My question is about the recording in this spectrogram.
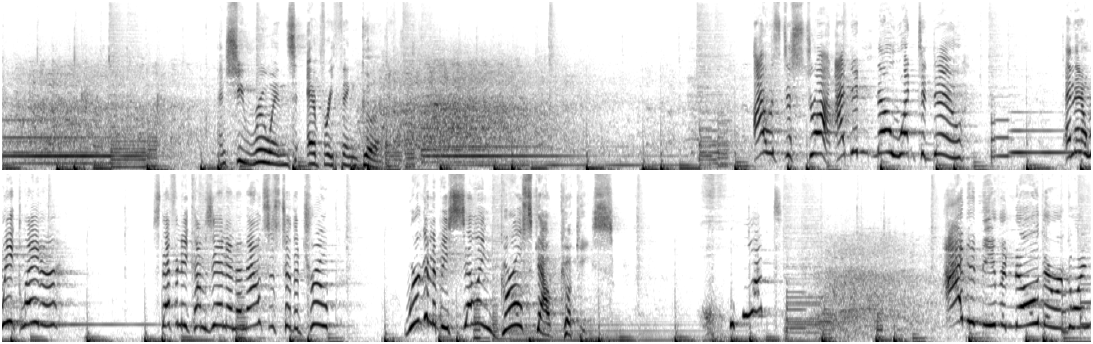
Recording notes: at the Brooklyn Academy of Music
